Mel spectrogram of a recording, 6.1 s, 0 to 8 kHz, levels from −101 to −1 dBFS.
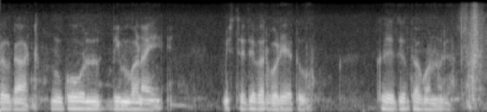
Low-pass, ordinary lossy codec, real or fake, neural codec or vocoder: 7.2 kHz; none; fake; codec, 16 kHz, 8 kbps, FunCodec, trained on Chinese and English, 25 frames a second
